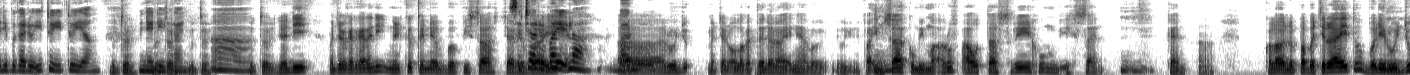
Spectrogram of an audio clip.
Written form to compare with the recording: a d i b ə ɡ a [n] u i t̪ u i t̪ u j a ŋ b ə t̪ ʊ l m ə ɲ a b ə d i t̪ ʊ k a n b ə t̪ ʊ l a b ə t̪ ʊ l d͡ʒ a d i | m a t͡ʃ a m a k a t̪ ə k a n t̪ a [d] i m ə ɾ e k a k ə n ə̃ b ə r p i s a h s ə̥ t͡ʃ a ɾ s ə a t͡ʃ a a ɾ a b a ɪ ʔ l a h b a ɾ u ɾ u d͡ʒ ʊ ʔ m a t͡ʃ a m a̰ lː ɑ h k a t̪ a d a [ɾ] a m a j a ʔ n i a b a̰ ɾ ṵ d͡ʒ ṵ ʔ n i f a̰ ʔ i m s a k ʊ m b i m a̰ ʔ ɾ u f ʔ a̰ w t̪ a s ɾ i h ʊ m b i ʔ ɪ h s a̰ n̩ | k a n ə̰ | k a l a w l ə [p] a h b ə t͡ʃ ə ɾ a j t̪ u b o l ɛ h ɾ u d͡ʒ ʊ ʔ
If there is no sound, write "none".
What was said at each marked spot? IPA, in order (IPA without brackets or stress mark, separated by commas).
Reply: d, d, l, p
